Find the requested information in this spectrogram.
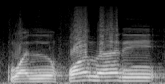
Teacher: Setiap yang waw maka dimanyunkan sedikit, wa, ya. Wal qa-nya tebal dari pangkal lidah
